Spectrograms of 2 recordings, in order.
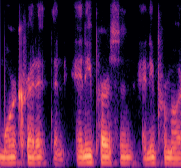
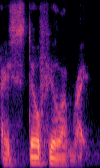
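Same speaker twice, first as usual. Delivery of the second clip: ordinary delivery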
